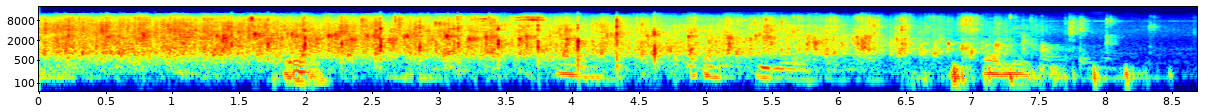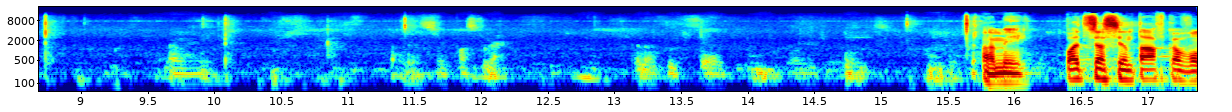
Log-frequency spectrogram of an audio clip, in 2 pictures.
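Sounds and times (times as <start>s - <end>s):
audience applause: 0.0s - 8.1s
speech: 1.8s - 2.2s, 15.8s - 17.3s.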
